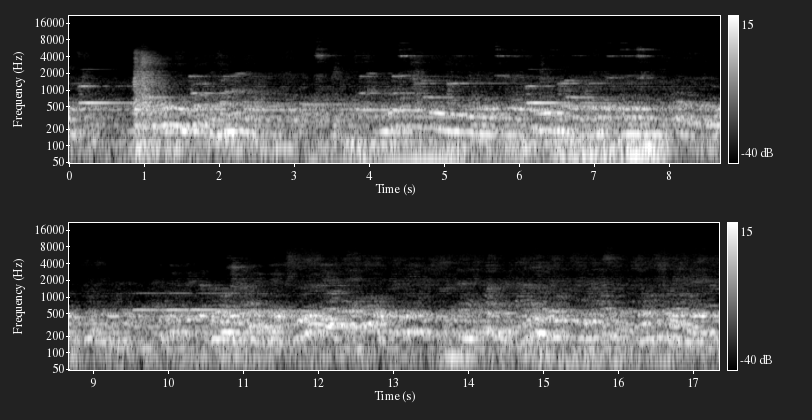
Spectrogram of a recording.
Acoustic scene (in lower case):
crowded indoor space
